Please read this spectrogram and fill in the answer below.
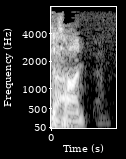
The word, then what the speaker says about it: Benetton: Am I saying that right, or is it Benetton? – Benetton. – Oh. Well, at least I corrected myself.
